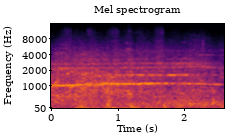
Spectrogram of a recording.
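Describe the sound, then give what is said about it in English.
A subway train rumbles loudly and steadily as it brakes and comes to a stop, with a thin metallic whine over the low roar. No one speaks. “This is where the train stops with George.”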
